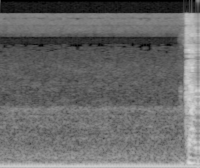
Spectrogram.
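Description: Steady low rumble of a car, heard from inside the cabin, with no change in pitch or level; a man's voice starts just before the end.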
